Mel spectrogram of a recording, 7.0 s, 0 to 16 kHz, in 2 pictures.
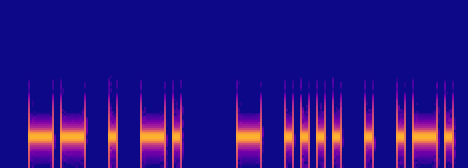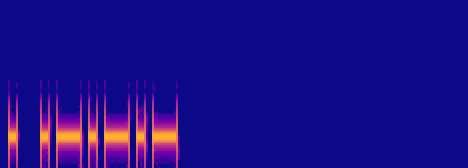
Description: Morse code, heard as a keyed tone, about 20 wpm, 700 Hz. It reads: MEN THERE.
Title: Sentences from Top 1500 Words 20wpm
